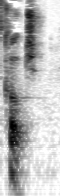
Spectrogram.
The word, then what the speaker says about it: Kocs: The word is actually the name of a town in northwest Hungary, K-O-C-S, pronounced as coach.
